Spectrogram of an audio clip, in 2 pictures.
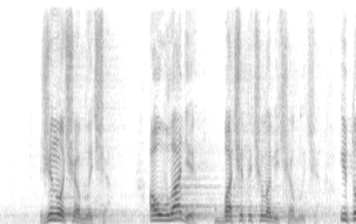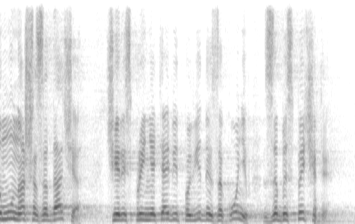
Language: Ukrainian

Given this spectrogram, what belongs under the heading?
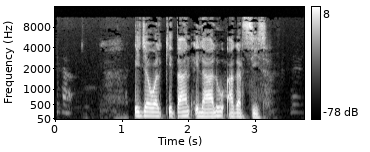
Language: Oromo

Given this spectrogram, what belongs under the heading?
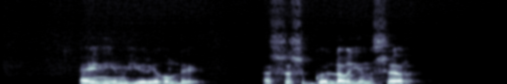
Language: Kabyle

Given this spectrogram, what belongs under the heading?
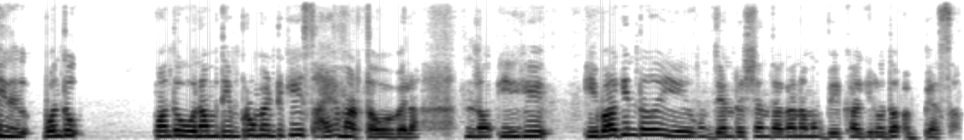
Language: Kannada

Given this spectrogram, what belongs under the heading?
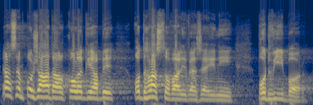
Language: Czech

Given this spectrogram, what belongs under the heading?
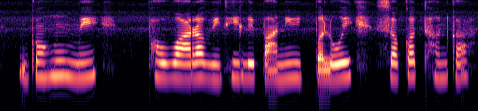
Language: Chhattisgarhi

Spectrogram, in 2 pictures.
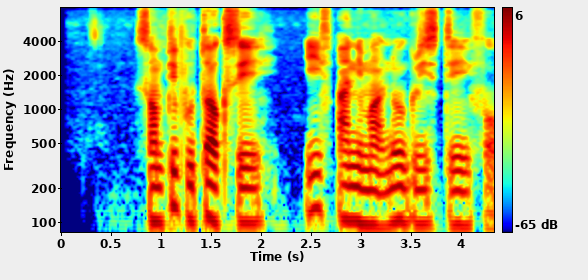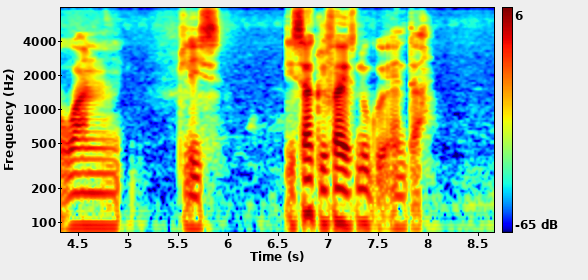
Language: Nigerian Pidgin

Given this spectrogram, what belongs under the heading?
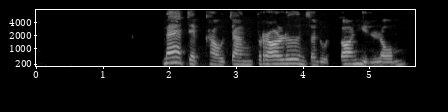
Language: Thai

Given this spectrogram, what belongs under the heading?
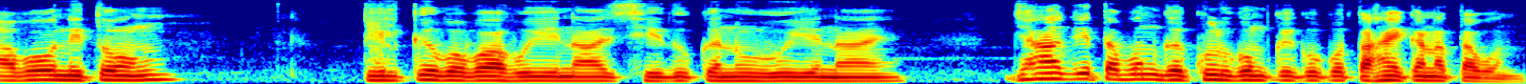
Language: Santali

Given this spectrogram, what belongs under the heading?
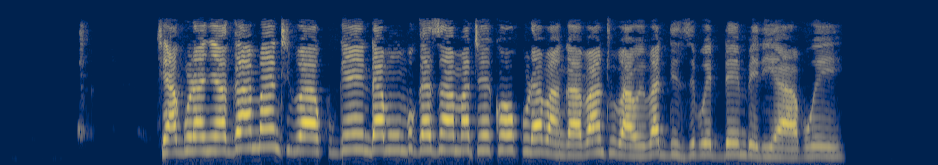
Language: Ganda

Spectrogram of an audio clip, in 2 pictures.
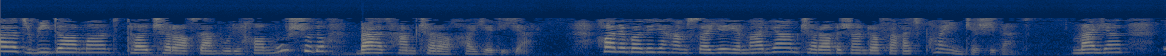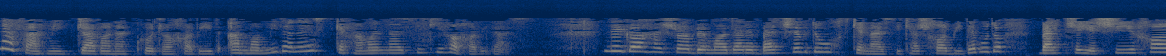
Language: Persian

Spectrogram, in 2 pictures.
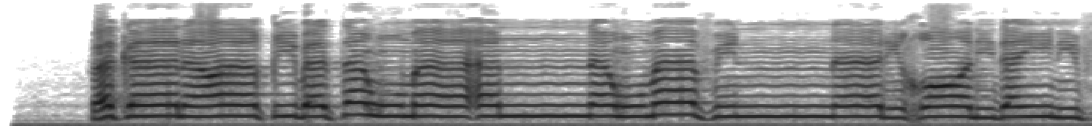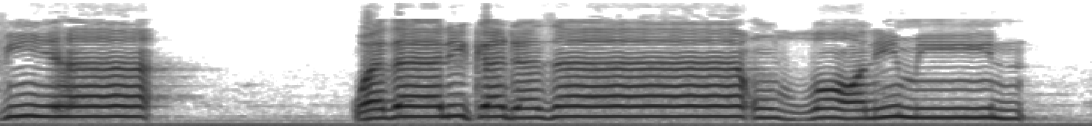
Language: Arabic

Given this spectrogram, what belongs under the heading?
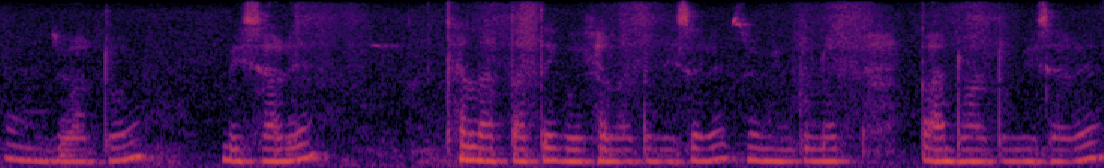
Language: Assamese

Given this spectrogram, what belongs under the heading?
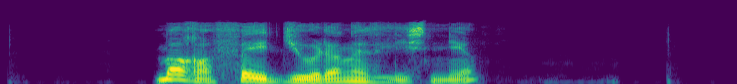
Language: Kabyle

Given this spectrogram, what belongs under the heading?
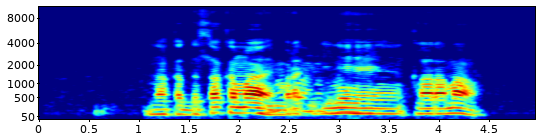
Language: Mada (Cameroon)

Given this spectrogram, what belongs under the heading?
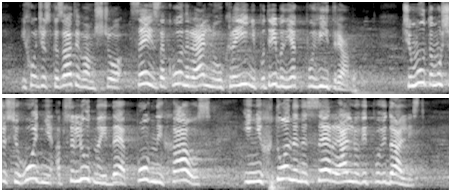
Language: Ukrainian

